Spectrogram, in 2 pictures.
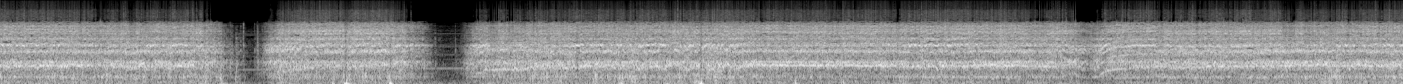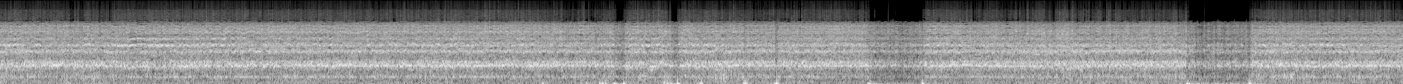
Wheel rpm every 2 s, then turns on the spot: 220, 140, 130, 230, 230, 180, 220, 230, 230, 230, 230, 240, 230, 220.
none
